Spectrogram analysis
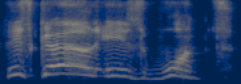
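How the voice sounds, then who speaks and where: Male actor as ominous spirit for radio play: very slow, declamatory, high and bright, commanding. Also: big pitch swings, vocal fry, full character voice. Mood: grave warning. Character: stern, ominous Christmas spirit, commanding and grave. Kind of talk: vintage radio drama acting.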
